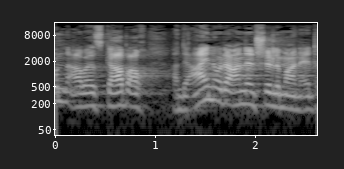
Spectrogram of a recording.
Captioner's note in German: none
